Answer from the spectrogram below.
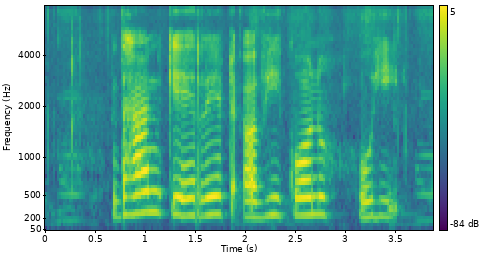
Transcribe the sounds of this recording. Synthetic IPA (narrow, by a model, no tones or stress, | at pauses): d̪ʱankeɾeːʈəbʱikɔːn | hoɦi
